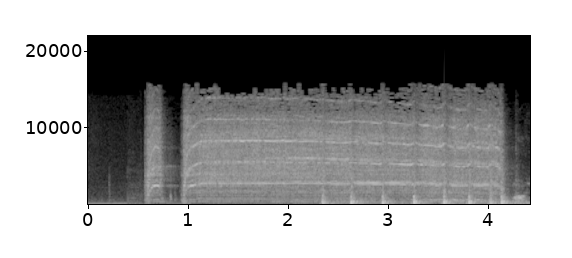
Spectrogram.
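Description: Cordless drill driving a screw into a wooden stand support: a short burst, then a steady run of about three seconds, with a regular ticking in its second half.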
